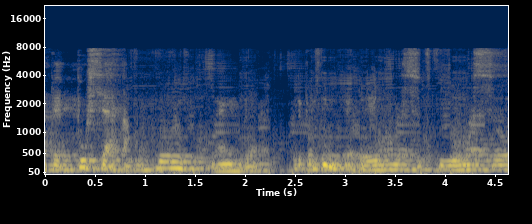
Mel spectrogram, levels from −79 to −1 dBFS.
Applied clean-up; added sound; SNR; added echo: neural separator model SepFormer DNS4.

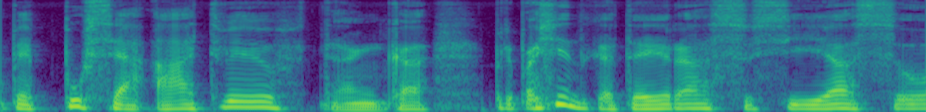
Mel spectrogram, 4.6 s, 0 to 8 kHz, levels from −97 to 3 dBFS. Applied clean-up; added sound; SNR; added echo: none; none; none; none.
